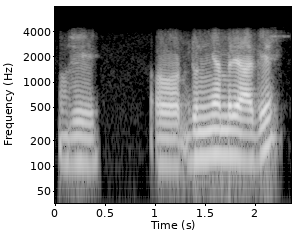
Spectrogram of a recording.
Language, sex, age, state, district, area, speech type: Urdu, male, 18-30, Uttar Pradesh, Saharanpur, urban, conversation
